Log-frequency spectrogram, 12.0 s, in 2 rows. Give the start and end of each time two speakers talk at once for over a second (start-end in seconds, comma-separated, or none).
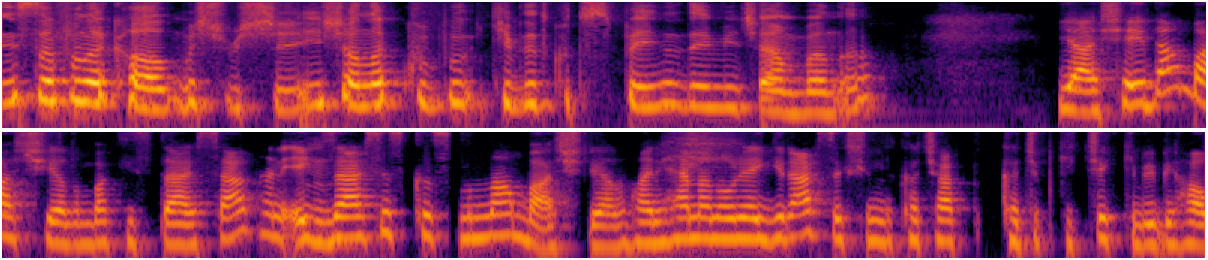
none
